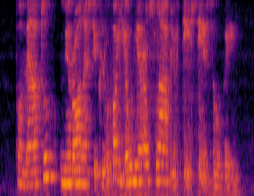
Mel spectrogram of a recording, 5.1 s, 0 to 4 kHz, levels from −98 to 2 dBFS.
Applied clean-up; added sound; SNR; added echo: neural separator model SepFormer DNS4.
